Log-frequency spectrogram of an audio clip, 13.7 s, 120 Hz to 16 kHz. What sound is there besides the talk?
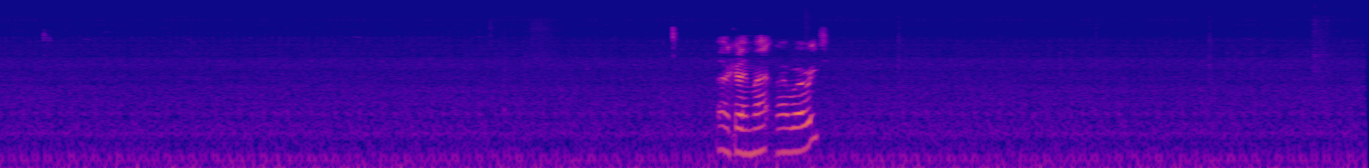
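John Deere tractor engine in video game Farming Simulator 17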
